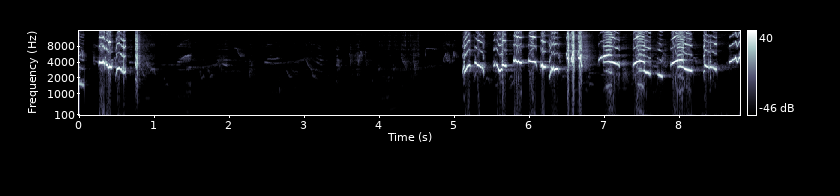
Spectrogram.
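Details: Oriental magpie-robin delivering harsh song to provoke rivals; a brief scratchy opening, several seconds of quiet, then a sustained stream of loud whistled slurs and rasps repeated about twice a second.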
